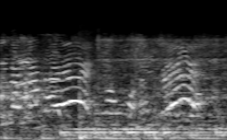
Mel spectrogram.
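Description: Excited shouting and laughing of a group of children and adults, with high voices swooping up and down. A steady low hum joins about half a second in.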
